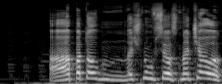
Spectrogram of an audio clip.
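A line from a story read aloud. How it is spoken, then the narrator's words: Shouting. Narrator (Russian): кричал Артур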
